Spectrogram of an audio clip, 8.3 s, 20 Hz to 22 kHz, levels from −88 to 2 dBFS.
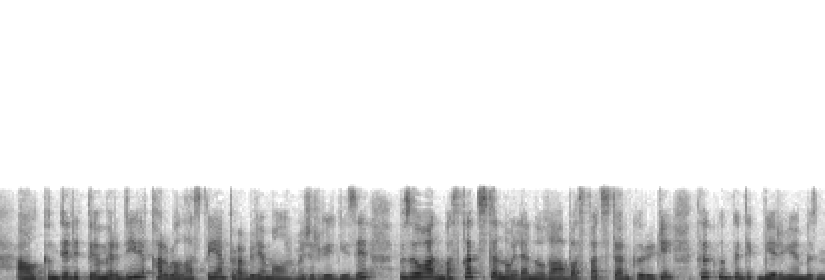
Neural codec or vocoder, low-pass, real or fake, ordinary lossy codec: codec, 16 kHz, 0.8 kbps, ZipCodec; 7.2 kHz; fake; none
